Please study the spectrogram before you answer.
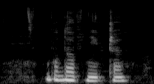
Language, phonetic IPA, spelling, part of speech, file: Polish, [ˌbudɔvʲˈɲit͡ʃɨ], budowniczy, noun / adjective, LL-Q809 (pol)-budowniczy.wav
